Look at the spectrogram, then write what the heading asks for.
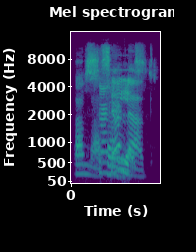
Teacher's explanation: Cargamos la voz en la primera sílaba. Ahí muy sutilmente está ahí subrayado el sa, ¿cierto?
